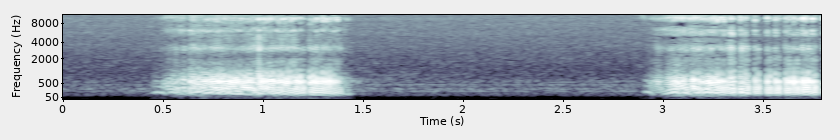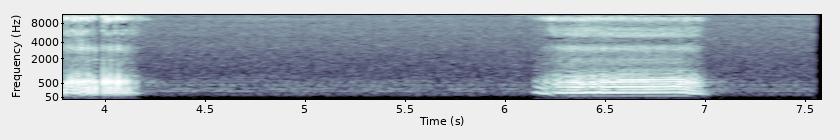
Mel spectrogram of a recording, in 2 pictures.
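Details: Snoring from a sleeping 10-month-old French Bulldog: loud, harsh rattling snores, about three breaths every three seconds.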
